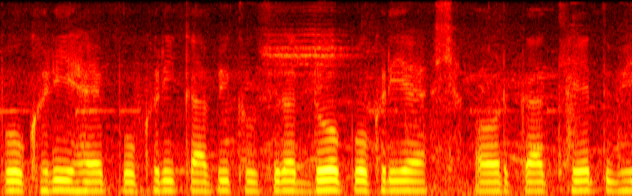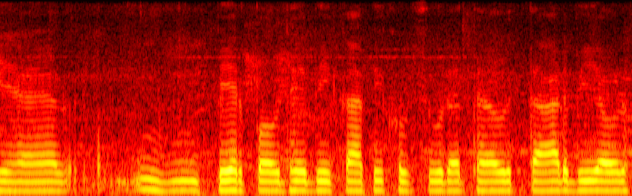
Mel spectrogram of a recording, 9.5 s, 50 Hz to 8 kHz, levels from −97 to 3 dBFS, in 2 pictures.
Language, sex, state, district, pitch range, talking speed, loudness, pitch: Hindi, male, Bihar, Sitamarhi, 140-145 Hz, 145 wpm, -25 LUFS, 140 Hz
